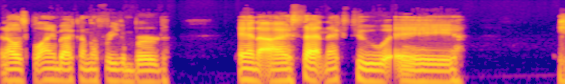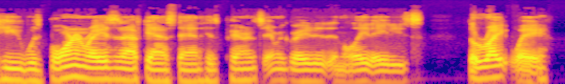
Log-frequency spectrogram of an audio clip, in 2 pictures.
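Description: A man's voice: fairly low pitch, steady tone, measured pace, creaky, dry recording, muffled recording. A middle-aged man, an army veteran guest on a podcast, talking in a plainspoken way and telling stories. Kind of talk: conversational interview.

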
